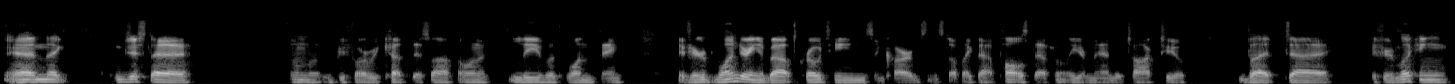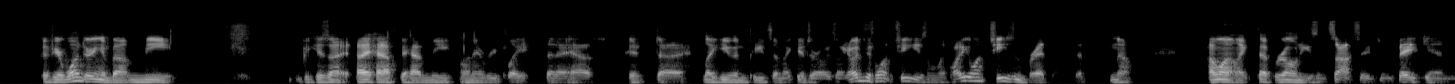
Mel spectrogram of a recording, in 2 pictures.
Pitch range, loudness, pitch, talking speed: 100-115 Hz, -28 LUFS, 105 Hz, 190 wpm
